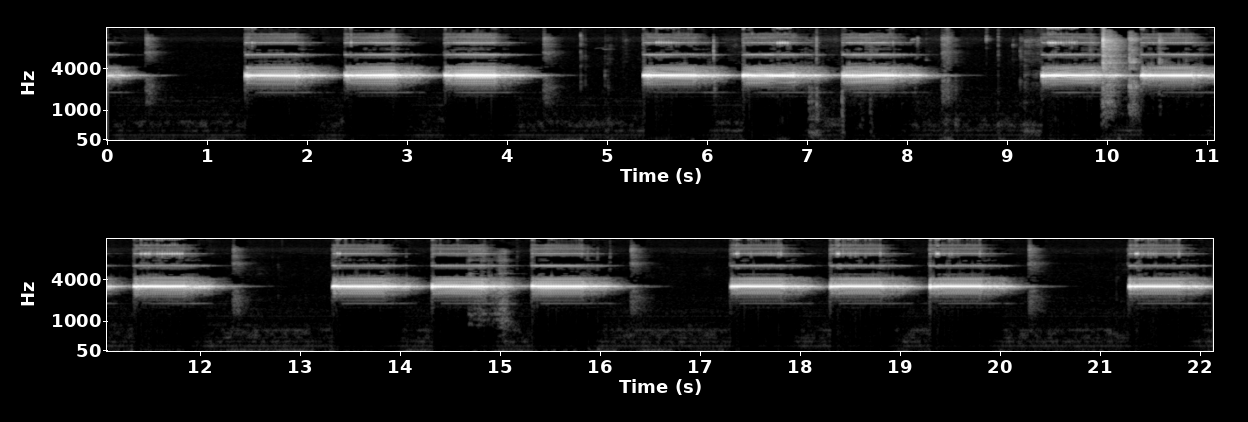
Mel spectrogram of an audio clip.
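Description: Smoke alarm beeping in the temporal-three pattern, the standard fire-evacuation signal: groups of three high beeps repeating about every four seconds, with a pause of about a second between groups.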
